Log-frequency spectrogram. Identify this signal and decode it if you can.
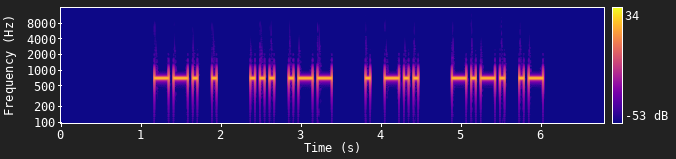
Morse code, heard as a keyed tone, about 20 wpm, 700 Hz. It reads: GE SW ED CA
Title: K1USN SST QSO Practice - 20wpm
